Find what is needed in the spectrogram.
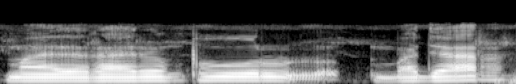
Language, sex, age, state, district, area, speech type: Santali, male, 60+, Odisha, Mayurbhanj, rural, spontaneous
